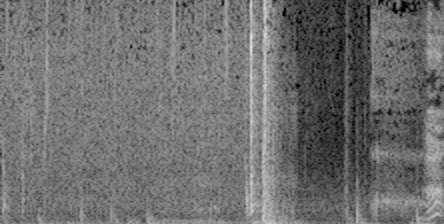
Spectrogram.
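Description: The old wooden door of a mill creaks and scrapes as it is pushed open in the rain, followed by a heavy thump near the end and a couple of squeaky groans, with no talking.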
